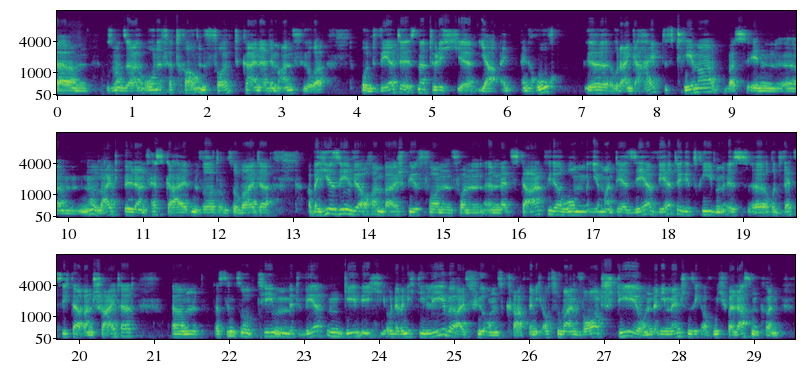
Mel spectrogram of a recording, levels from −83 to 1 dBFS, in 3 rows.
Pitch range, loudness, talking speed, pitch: 115-135 Hz, -19 LUFS, 180 wpm, 125 Hz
